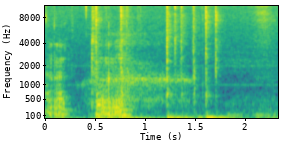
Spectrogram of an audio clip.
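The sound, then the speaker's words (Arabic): Rapid clicks of someone typing the word anatomy into a Google search on a computer keyboard, a quick run of keystrokes with faint background voices. “اسمع اسمع اسمع اكتب اناتومي بتطلع اكيد بتطلع”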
